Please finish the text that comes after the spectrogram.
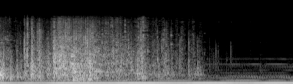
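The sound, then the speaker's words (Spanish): A loud crash of a small house made of sticks collapsing, a dense burst of cracking and breaking for about two seconds that thins out into a few scattered clatters. No one speaks. “El lobo sopló y resopló con todas sus fuerzas, y la casita de palo se vino abajo.”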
